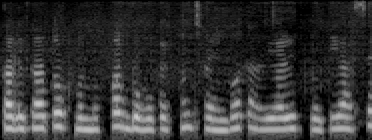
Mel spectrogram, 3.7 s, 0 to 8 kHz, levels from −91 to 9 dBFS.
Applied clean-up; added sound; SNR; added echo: neural mask model Resemble Enhance denoiser.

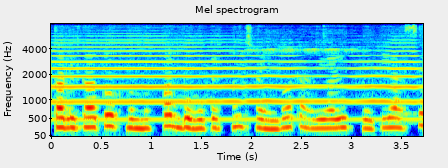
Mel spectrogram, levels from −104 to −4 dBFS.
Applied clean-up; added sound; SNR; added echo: none; Trumpet; 8 dB; none.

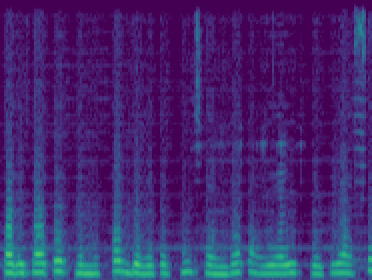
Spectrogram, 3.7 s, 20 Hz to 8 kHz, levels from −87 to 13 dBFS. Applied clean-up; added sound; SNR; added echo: neural separator model SepFormer DNS4.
